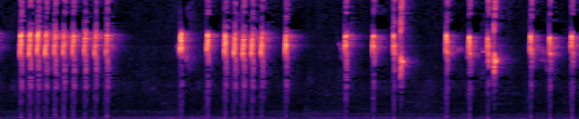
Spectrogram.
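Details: Cucak cungkok (blue-winged leafbird) training song for contest birds: fast rattling series of very high, sharp ticks, breaking into irregular spaced chips with brief whistled notes.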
